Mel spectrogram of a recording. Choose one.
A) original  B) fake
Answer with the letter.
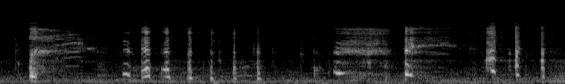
B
